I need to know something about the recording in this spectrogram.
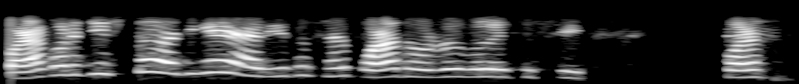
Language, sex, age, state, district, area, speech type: Bengali, female, 18-30, West Bengal, Cooch Behar, rural, conversation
